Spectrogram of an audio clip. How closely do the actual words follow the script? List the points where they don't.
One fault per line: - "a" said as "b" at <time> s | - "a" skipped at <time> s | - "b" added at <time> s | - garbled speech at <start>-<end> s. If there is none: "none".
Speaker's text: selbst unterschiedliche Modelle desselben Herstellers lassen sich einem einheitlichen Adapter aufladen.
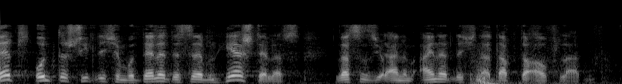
none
